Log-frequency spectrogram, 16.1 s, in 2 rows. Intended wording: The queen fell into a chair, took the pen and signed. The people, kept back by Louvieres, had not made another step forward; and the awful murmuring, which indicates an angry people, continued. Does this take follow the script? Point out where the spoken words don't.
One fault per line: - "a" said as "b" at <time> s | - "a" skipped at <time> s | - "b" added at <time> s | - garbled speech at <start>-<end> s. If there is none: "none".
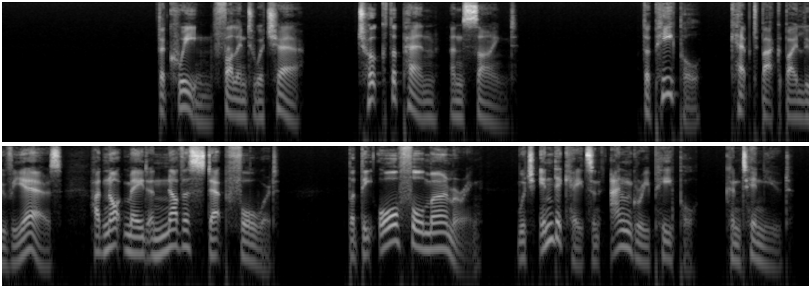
- "and" said as "but" at 11.5 s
